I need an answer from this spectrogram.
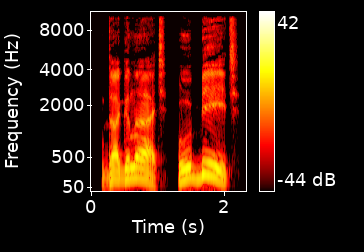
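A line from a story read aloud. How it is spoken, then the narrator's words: Roared. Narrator (Russian): взревел Владислав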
